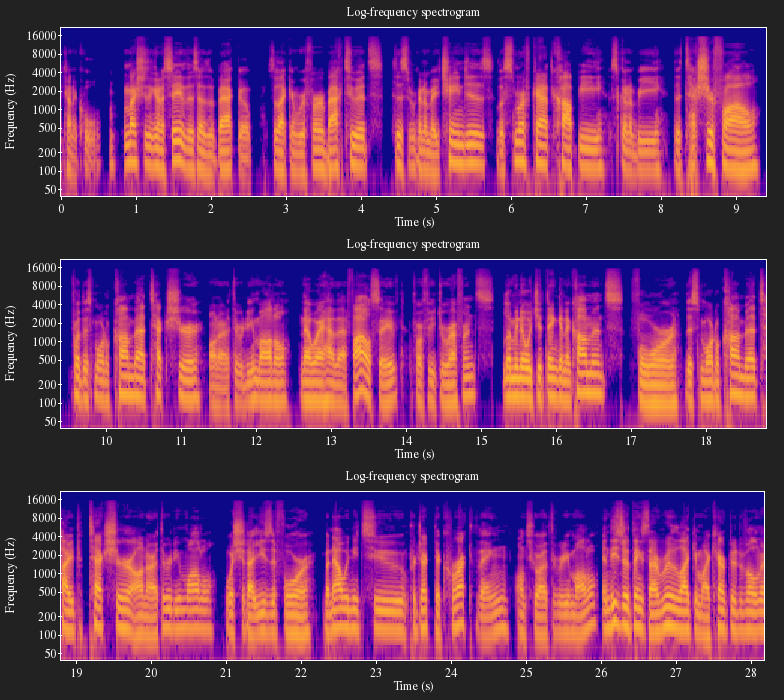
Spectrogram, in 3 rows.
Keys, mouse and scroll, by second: 0.3 scroll up 1, 0.6 middle click, 0.6 scroll down 1, 0.9-3.1 drag, 15.2 Tab, 15.5 a, 16.3-22.2 middle drag, 22.2 scroll up 3, 23.8 click, 24.1 Tab, 25.2 click, 25.7 Tab, 25.9-28.1 middle drag.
